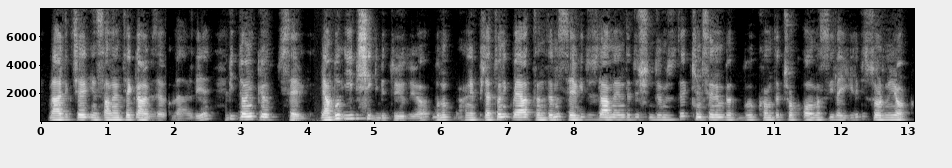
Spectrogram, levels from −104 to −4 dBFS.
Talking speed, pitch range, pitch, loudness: 145 wpm, 150-165 Hz, 155 Hz, -22 LUFS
